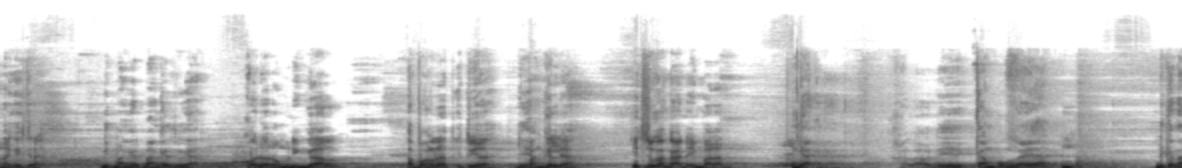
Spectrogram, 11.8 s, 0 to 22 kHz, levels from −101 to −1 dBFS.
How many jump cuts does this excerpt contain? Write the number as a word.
one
